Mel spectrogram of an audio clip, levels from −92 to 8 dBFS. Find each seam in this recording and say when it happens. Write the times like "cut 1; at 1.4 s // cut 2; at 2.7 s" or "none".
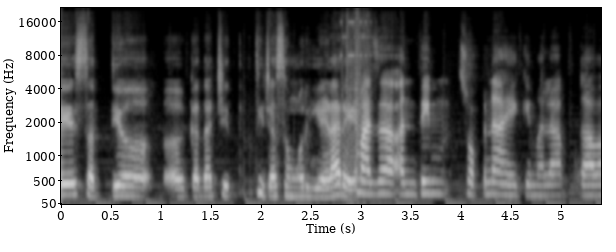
cut 1; at 3.0 s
